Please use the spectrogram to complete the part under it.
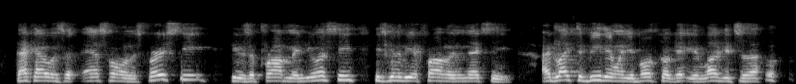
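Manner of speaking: plain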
